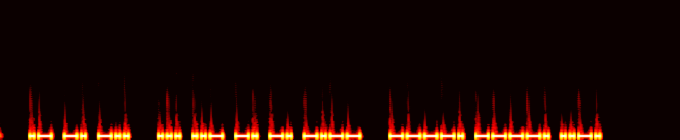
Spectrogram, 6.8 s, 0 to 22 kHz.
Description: Morse code, heard as a keyed tone, about 26 wpm, 700 Hz. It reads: AND SUNNY 99F
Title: Speed-Racing Common QSO Phrases - 28wpm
